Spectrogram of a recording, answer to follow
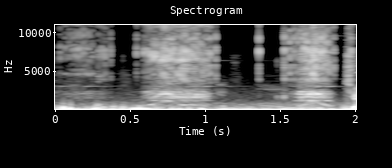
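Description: Spinning reel being worked while a hooked striped bass is fought, giving a mechanical scraping and rubbing over a steady low rumble.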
